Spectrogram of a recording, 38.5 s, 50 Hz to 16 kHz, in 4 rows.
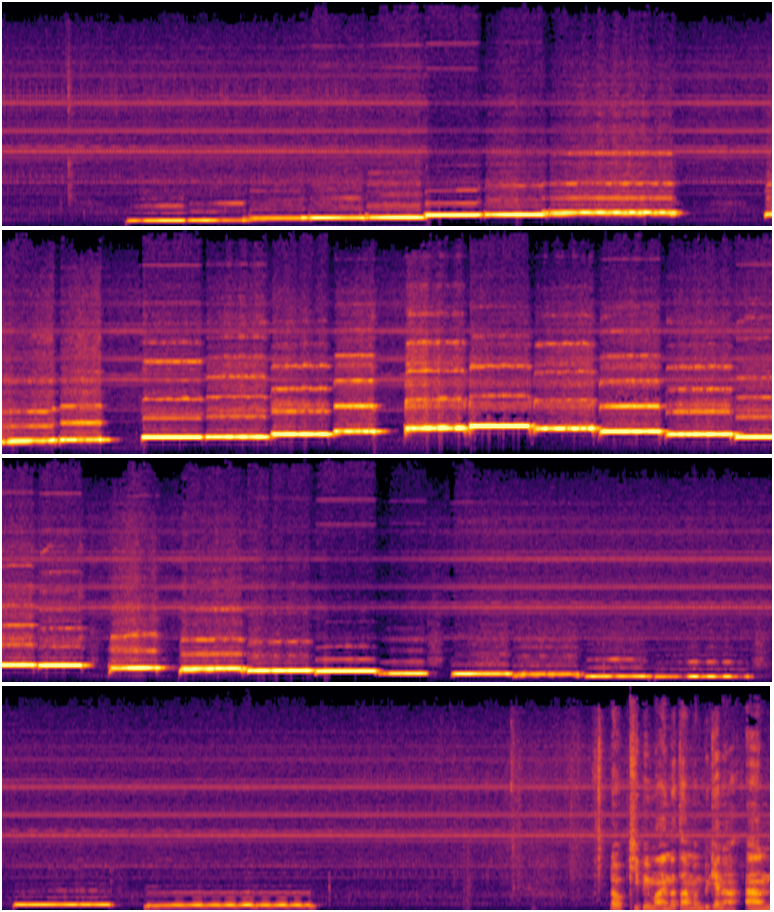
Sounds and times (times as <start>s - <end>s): Whistle: 1.5s - 8.6s, 9.5s - 32.9s.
